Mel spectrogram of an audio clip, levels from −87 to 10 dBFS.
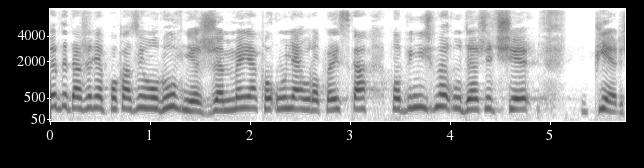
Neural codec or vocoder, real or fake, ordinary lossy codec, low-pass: codec, 16 kHz, 2 kbps, FreqCodec, larger model; fake; none; none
